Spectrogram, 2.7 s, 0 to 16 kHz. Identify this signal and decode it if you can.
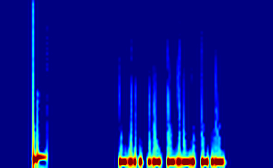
Morse code, heard as a keyed tone, about 52 wpm, 700 Hz. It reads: BACK
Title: Sets of 2 Words - New Word Drill - 50wpm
